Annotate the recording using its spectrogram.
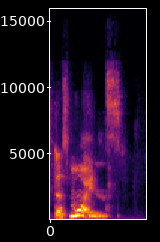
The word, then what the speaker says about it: Des Moines: Or pronounced in most places, Des Moines.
